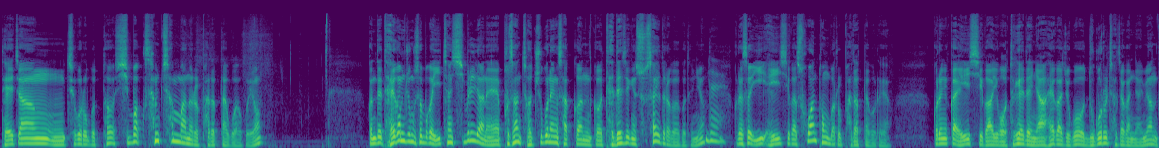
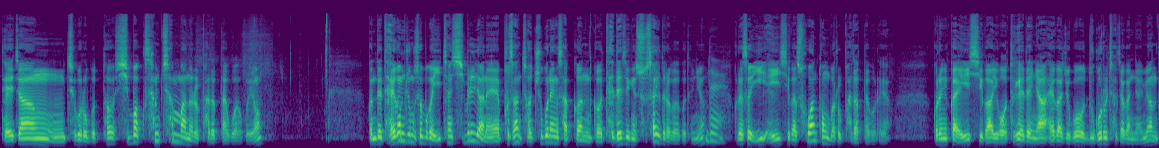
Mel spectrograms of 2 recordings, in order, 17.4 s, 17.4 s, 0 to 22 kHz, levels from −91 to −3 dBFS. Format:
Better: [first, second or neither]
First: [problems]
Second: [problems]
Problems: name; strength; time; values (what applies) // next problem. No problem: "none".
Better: first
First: none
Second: thin; somewhat; fading below 300 Hz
